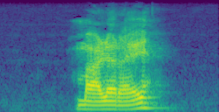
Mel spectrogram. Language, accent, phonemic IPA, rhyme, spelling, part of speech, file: German, Austria, /ˌmaːləˈʁaɪ̯/, -aɪ̯, Malerei, noun, De-at-Malerei.ogg
- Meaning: painting (action or activity)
